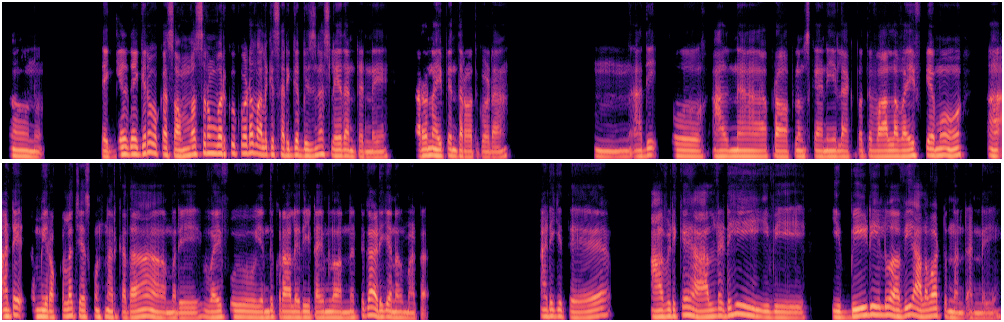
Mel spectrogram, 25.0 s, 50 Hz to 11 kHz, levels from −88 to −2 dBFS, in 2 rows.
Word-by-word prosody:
అవును. 115 -4 +1 0.8
దగ్గర 110 +8 +1
దగ్గర 165 +5 +2
ఒక 155 - -2
సంవత్సరం 155 +9 +2
వరకు 170 +1 +1
కూడా 175 +2 +3
వాళ్ళకి 150 -1 +1
సరిగ్గా 140 +1 +1
బిజినెస్ 145 +5 0
లేదంటండి. 110 -4 0 0.5
కరోనా 130 +3 +3
అయిపోయిన 125 0 0
తర్వాత 110 -2 -2
కూడా. 105 -1 -3 1.2
హ్మ్. 110 -1 -3 0.2
అది. 130 +5 -1 0.3
ఓహ్! 120 -1 +1 0.2
అయన 115 +1 +2 0.4
ప్రాబ్లమ్స్ 115 +1 -1
కానీ, 115 0 +1
లేకపోతే 115 +1 -5
వాళ్ళ 115 +1 +3
వైఫ్‌కెమో 130 +2 +2 0.5
ఆహ్, 125 0 +2
అంటే 135 +4 +2 0.3
మీరొక్క‌లే 130 +2 +2
చేసుకుంటున్నారు 125 -1 -1
కదా! 115 +1 +1 0.4
మరి 105 -1 -1 0.3
వైఫు 120 +2 -1 0.3
ఎందుకు 115 +1 -1
రాలేదు 115 0 +1
ఈ - - -3
టైంలో 115 +1 +1
అన్నట్టుగా 115 +8 -1
అడిగాననమాట. 110 -5 -1 1.5
అడిగితే, 135 -4 -1 1.0
ఆవిడకే 135 +5 +1 0.2
ఆల్రెడీ 135 +4 +1 0.4
ఇవి 115 0 -1 0.6
ఈ - - +3 0.2
బీడీలు 165 +4 +4
అవి 150 +6 +1
అలవాటు 140 +2 +1
ఉందంట 105 -3 -1
అండి. 100 0 -5
120 Hz, 115 wpm, -22 LUFS, 115-135 Hz, 1.5 s, బీడీలు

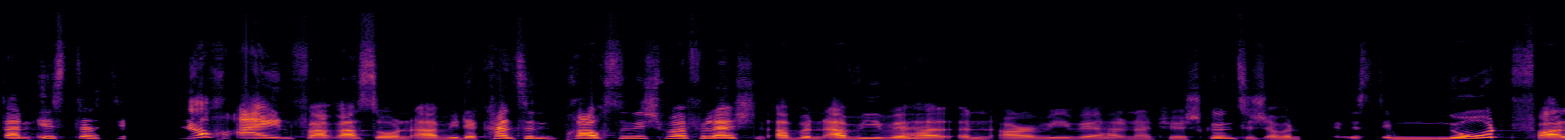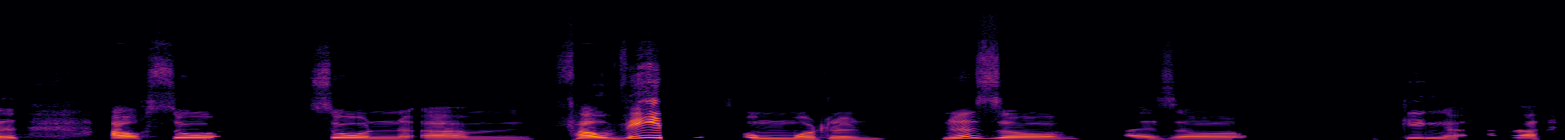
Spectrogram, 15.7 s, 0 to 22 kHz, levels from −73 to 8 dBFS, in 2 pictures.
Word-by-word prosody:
dann 240 -1 +1
ist 260 +2 -4
das 280 -1 +1
jetzt 265 - -15 0.4
noch - - -15
einfacher, 200 -4 +2
so 200 0 -2
‘n 190 - -5
RV. 190 +1 +1
Da 205 - +1
kannst 260 +3 +3
du 250 -2 -2
brauchst 255 +4 +3
du 260 - -8
nicht 270 +1 -7
mal 275 -2 +3
vielleicht 240 -3 +3
aber 200 +1 +2
‘n 200 - -10
RV 200 +1 +5 0.2
wär 205 0 +1
halt 190 -2 +1
‘n 185 +1 -7
RV 190 0 -3 0.2
wäre 190 -1 -5
halt 185 -1 -9
natürlich 175 -1 -10
günstig, 240 -6 -5
aber 185 0 -3
du - - -16
könntest 185 -2 -15
im 190 0 -8
Notfall 240 - +4 0.4
auch 205 -1 +3
so 205 0 0 0.4
so 205 -2 0
‘n, 195 -2 -8
ähm, 170 -1 -5
VW-Bus 375 - +3
ummodeln, 180 -4 -3 0.3
ne? 250 +10 -1
So, 195 - -4 0.2
also 180 -1 -5 0.8
ginge, 225 -6 -8 0.3
aber 180 - -2
200 Hz, 175 wpm, -21 LUFS, 185-235 Hz, 0.8 s, RV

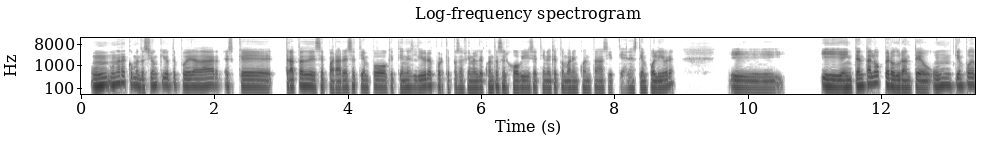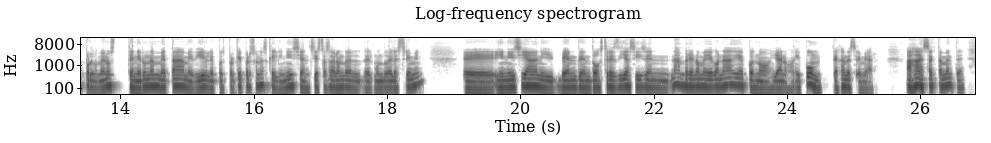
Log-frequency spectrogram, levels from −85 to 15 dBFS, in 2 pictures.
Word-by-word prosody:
un 135 +3 +5
-una 150 +3 +3
recomendación 135 -5 -1
que 140 - -5
yo 135 - -1
te - - -7
pudiera 125 -1 +1
dar 135 +2 +1
es 130 0 -7
que 120 -2 +1
trates 130 +3 +3
de 125 -3 +3
separar 100 +1 -1
ese 110 +2 -2
tiempo 115 -2 0
que - - -10
tienes 110 +1 -3
libre 120 +3 +1
porque, 120 -2 -6
pues, - - -9
a 100 - -4
final 100 0 -2
de 105 - -1
cuentas 115 +2 -3
el 115 - -2
hobby 110 +1 0
se 105 0 -5
tiene 105 -1 -4
que - - -5
tomar 105 -2 -3
en 100 - -4
cuenta 105 -1 -5
si 95 -1 -10
tienes 100 +3 -10
tiempo 100 0 -1
libre. 120 +10 0 0.8
Y, 105 -2 -2 0.5
eh, 115 -3 +6
inténtalo, 130 +9 +3
pero 135 -4 +6
durante 110 -2 +3
un 125 +6 +1
tiempo 135 +2 0
de 145 - +1
por 120 -3 -2
lo 100 - -6
menos 130 +6 -1
tener 105 -4 +1
una 130 +1 +2
meta 125 +1 +2
medible, 105 0 0
pues 105 0 -7
porque 120 - -4
hay - - -15
personas 130 +2 -3
que 135 - -2
inician, 110 0 -2
si 115 - -4
estás 110 - -7
hablando 115 +1 0
del 100 -3 -4
mundo 100 +1 -2
del 105 0 0
streaming, 125 - -3 0.6
eh, 95 -2 +3
inician 115 +3 +3
y 105 -2 0
venden 110 0 +1
2 110 0 +1
3 115 -2 +1
días 125 +1 +1
y - - 0
dicen: 110 -3 -2
"Nombre, 135 -2 +1
no 125 - +1
me 125 -1 +1
llegó 120 +1 +2
nadie, 140 +1 +1
pues 115 -5 -2
no, 95 -2 -2
ya 105 0 +1
no". 95 0 -7
Y 100 - -4
pum, 125 -4 +3 0.2
dejan 120 +3 0
de 115 - +2
streamear. 95 -4 -7 0.4
Ajá, 130 +4 +6
exactamente. 130 -2 -1
115 Hz, 200 wpm, -23 LUFS, 105-130 Hz, 0.8 s, eh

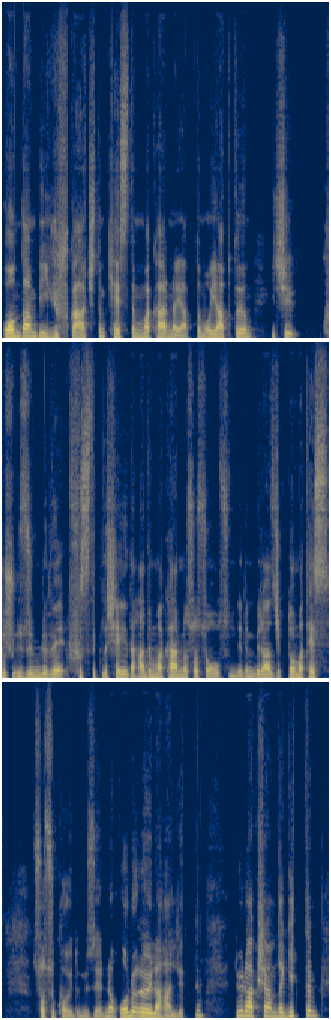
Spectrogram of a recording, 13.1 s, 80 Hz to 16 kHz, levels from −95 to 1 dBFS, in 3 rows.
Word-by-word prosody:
ondan 175 +2 +7
bir 180 - +1
yufka 155 +1 0
açtım. 135 +7 -2
Kestim, 175 0 -2
makarna 155 -2 +2
yaptım. 120 +8 -4
O 150 - -1
yaptığım 155 +2 +1 0.2
içi, 175 +5 -4 0.3
kuş 180 -1 -5
üzümlü 155 -2 -3
ve 160 -1 +1
fıstıklı 160 +1 -6
şeyi 150 -1 -1
de - - 0
"Hadi, 165 0 +1
makarna 150 +1 +2
sosu 150 +2 -3
olsun." 115 -5 -7
dedim. 140 +5 -7
Birazcık 145 -1 0
domates 140 -1 +1 0.4
sosu - - -2
koydum 100 -3 -7
üzerine; 110 - -6
onu 190 +1 +3
öyle 180 -4 +6
hallettim. 115 - -3 0.4
Dün 225 +2 0
akşam 210 -3 +4
da 190 - +4
gittim, 210 +3 -1
155 Hz, 150 wpm, -24 LUFS, 145-180 Hz, 0.4 s, ondan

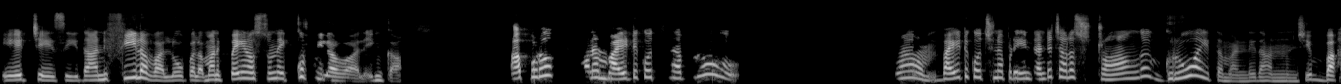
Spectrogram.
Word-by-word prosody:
ఏడ్చేసి 190 -3 -2 0.2
దాన్ని 210 +4 0
ఫీల్ 310 +1 +7
అవ్వాలి 190 -4 -1
లోపల. 195 -1 -4
మనకు 220 -3 0
పెయిన్ 275 +1 +5
వస్తున్నా 275 0 -2
ఎక్కువ 360 -2 -2
ఫీల్ 245 - -2
అవ్వాలి 165 -2 -7
ఇంకా. 195 - -8 1.2
అప్పుడు 345 +4 +2 0.4
మనం 310 +1 +4
బయటకొచ్చినప్పుడు 315 - +2 2.0
ఆ! - - -1 0.4
బయటకు 320 +7 +3
వచ్చినప్పుడు 310 -2 -4
ఏంటంటే 265 +3 -2
చాలా 335 0 0
స్ట్రాంగ్‌గా 255 +9 -3 0.2
గ్రో 275 +4 -2 0.2
అయితామండి 165 - -11
దాని 160 -2 -12
నుంచి. 155 +7 -10 0.2
బ - - -16
265 Hz, 115 wpm, -22 LUFS, 195-310 Hz, 2.0 s, ఫీల్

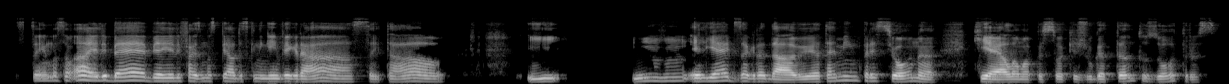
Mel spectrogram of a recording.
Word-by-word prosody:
Sem 90 0 -5
noção, 185 - -4
ah, 205 -1 +6
ele 185 +2 +4
bebe, 180 -3 +3
aí 150 - +5
ele 155 0 0
faz 150 -1 0
umas 145 0 -6
piadas 145 -2 -3
que - - -13
ninguém 140 0 +1
vê 145 +1 +2
graça 130 -1 -1
e - - -9
tal. 135 +1 -2 0.8
E 285 +1 0 0.8
uhum. 160 +3 -5
Ele 150 +1 +3
é 170 +3 +2
desagradável 135 -8 +2
e 130 - +3
até 150 +4 -1
me 185 +4 -5
impressiona 150 -8 -1 0.3
que 135 - +4
ela 120 -1 +6
é - - +1
uma 120 0 -3
pessoa 120 0 -5
que - - -8
julga 120 +2 -3
tanto 140 +4 -1
os - - -8
outros 400 - -5
145 Hz, 170 wpm, -23 LUFS, 130-160 Hz, 0.8 s, ah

